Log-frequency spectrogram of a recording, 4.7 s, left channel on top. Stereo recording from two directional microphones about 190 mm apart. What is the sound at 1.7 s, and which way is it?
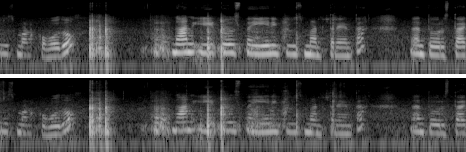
A woman's voice, 60° left (ahead or behind).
